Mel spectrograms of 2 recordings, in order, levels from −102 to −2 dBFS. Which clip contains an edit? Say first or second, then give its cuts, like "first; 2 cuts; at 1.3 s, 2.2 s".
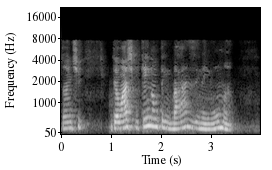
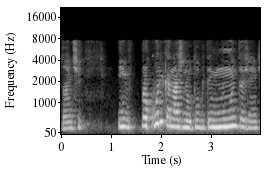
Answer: first; 1 cut; at 1.0 s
